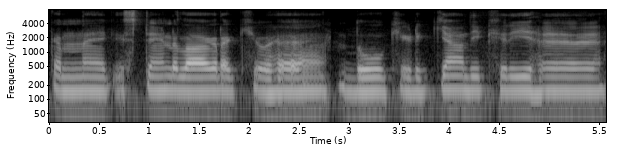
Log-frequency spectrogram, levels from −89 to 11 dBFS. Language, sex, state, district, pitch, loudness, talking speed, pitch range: Marwari, male, Rajasthan, Nagaur, 150 Hz, -27 LUFS, 120 wpm, 145-150 Hz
